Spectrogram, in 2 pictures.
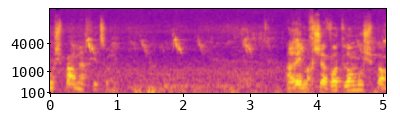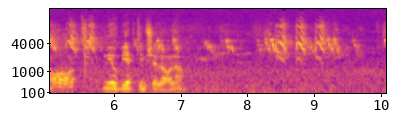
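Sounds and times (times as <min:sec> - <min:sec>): small bird chirping: 0:06.6 - 0:10.0.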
